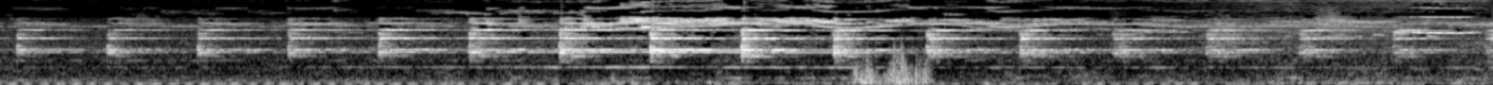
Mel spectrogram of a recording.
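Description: A locomotive bell clangs steadily over and over.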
